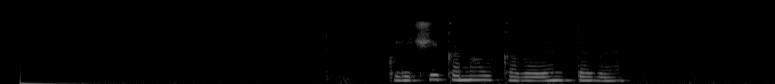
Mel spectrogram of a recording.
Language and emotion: Russian, neutral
